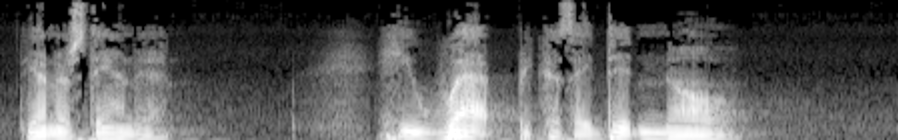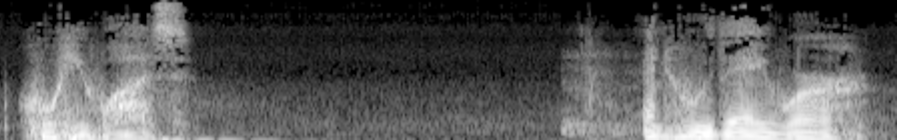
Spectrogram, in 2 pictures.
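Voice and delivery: low, soft, weighty pauses; hushed and solemn. Real, not acted. Preacher explaining to congregation why Jesus wept, hushed solemnity. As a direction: let it sink in quietly, phrase by phrase.

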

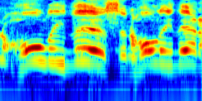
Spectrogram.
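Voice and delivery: high, loud excited biker; excited cussing biker. Retold or imitated. Preacher imitating a cussing biker friend, loud and high. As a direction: blurt it out like a rowdy old friend. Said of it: "he's going".

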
